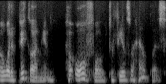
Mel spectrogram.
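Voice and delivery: ordinary delivery

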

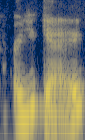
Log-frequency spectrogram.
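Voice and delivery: mock earnest, no-joke, dead-serious tone. Retelling a question asked over drinks: imitating a serious question. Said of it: "serious face".

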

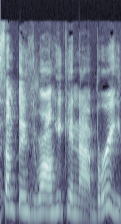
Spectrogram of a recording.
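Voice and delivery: ordinary talk, nothing marked

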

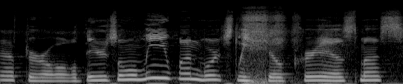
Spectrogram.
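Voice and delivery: slow, high-pitched froggy character voice. Giving the others a glimpse of a recorded track: Kermit voice. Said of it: "in my Kermit voice from the Muppets Christmas Carol".

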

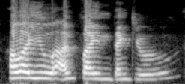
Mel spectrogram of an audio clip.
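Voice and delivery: mock Japanese accent in English. Friends recalling greetings they remember; speaker imitating Japanese-accented English. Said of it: "it was this Japanese one".

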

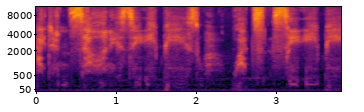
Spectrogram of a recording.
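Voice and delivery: hushed whisper. Retelling her own reply after being named top seller, whispering. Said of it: "And I whispered".

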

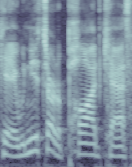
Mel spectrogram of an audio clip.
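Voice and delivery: ordinary talk, nothing marked

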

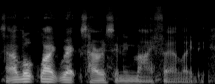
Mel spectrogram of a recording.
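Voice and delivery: ordinary delivery

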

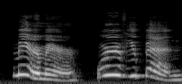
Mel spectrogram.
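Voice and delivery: chiding, scolding tone with swooping pitch. The speaker addresses the cat as it comes in, chastising. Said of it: "Marion chastised".

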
